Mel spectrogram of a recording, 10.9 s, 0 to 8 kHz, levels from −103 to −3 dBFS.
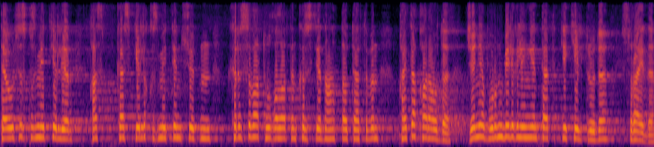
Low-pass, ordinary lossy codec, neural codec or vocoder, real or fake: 7.2 kHz; none; none; real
